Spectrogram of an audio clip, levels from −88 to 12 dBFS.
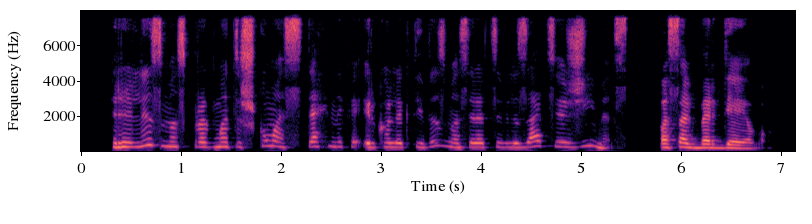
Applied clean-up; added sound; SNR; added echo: none; none; none; none.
